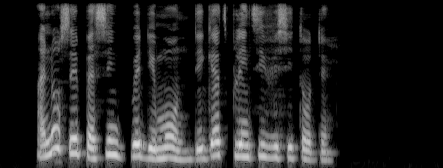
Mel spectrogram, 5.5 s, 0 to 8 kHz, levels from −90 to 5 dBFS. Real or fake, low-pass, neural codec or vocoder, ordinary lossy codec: real; 7.2 kHz; none; none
